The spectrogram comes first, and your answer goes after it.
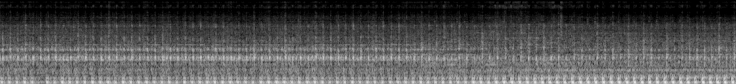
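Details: TVS Raider motorcycle: steady single-cylinder idle, about two and a half pulses a second, with a light clatter; abnormal engine noise, cause unclear.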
